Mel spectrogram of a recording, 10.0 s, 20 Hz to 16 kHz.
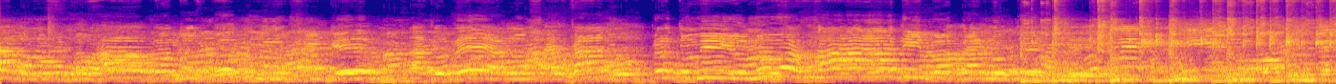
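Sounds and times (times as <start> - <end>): men singing unaccompanied: 0.0 - 10.0.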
